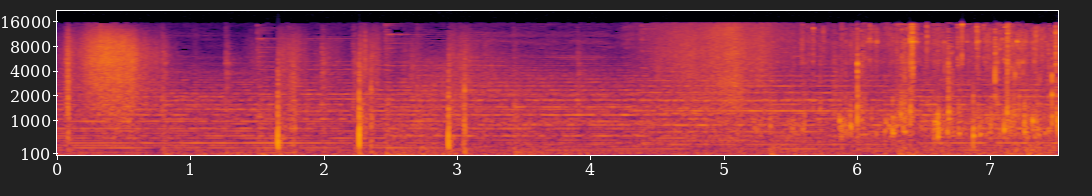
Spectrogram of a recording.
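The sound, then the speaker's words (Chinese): Horse hooves clip-clop faintly as a horse-drawn carriage sets off along a crowded city street. A few soft, scattered hoof strikes sound over a low, steady background hum. “韩烨缓缓起身，走到马车木板前，示意行辕前进”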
